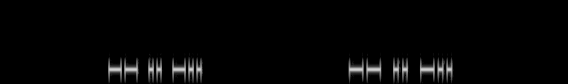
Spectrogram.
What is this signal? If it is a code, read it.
Morse code, heard as a keyed tone, about 28 wpm, 700 Hz. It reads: MID MID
